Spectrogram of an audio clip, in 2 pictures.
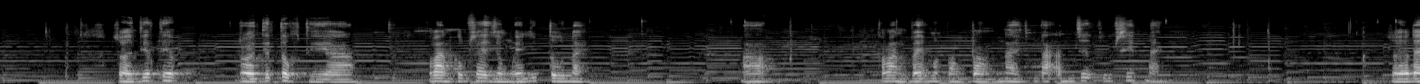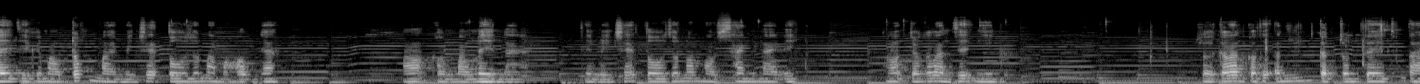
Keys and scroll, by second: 27.8 ctrl+t.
